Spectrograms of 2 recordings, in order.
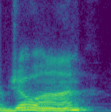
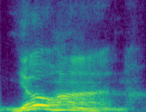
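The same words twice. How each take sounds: First: "Johan" starting with a hard English J, like "Joe"; "Johan" with J sound. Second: "Johan" starting with a Y, like "yo", loud; "Johan" with Y sound. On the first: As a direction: say "Johan" as JO-hahn. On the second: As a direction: say "Johan" as YO-hahn. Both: Shown as a demonstration. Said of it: "how to pronounce that name".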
